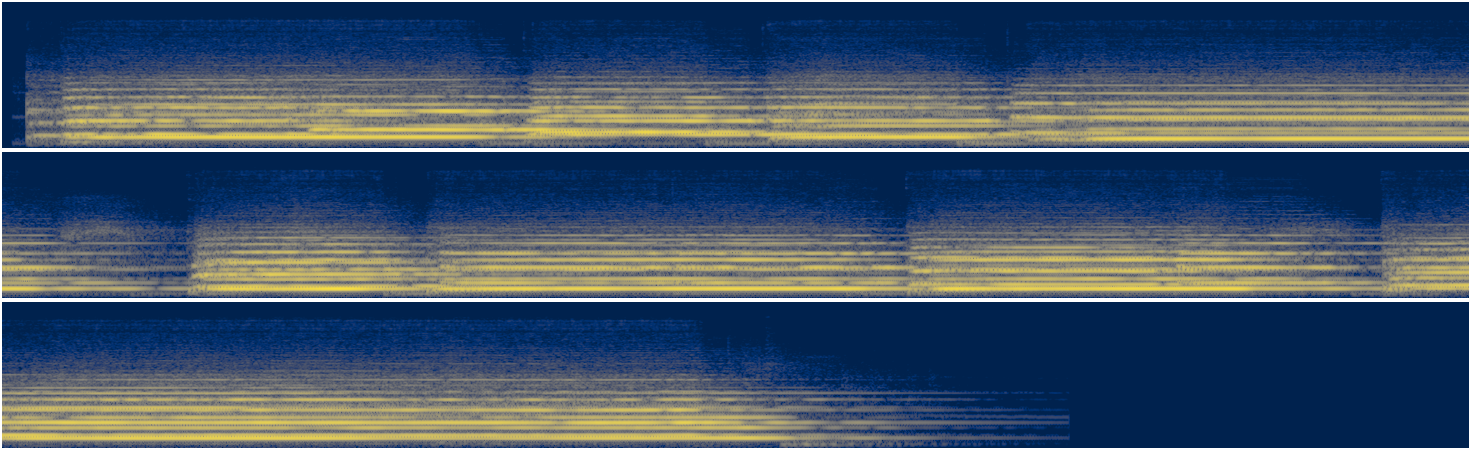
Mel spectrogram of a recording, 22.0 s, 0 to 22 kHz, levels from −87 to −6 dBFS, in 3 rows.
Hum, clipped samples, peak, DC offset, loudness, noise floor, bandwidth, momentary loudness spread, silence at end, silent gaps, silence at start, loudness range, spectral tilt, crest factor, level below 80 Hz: none; under 0.1%; -2 dBFS; under 0.1%; -15 LUFS; -62 dBFS; 4.1 kHz; 8 LU; 2.95 s; none; 0.1 s; 3 LU; -7.5 dB/octave; 14 dB; -74 dBFS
